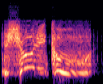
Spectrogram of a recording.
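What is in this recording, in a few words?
player killed enemy, mood low, French; War Thunder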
